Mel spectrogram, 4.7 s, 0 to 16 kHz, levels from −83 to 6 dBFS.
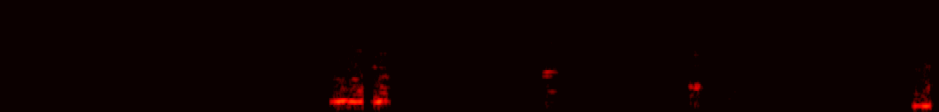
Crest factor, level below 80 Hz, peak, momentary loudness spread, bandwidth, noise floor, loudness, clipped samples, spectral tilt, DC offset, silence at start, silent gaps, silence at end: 22 dB; under -90 dBFS; -38 dBFS; 18 LU; 6.8 kHz; under -90 dBFS; -53 LUFS; under 0.1%; -6.5 dB/octave; under 0.1%; 1.65 s; 1.96-2.71 s, 2.79-3.43 s, 3.52-4.55 s; 0.05 s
